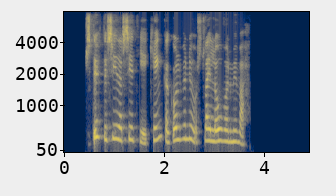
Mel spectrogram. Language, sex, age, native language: Icelandic, female, 30-39, Icelandic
